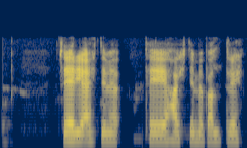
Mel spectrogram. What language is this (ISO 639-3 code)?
isl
